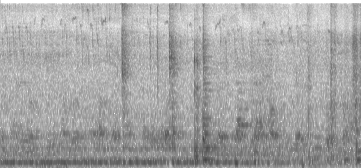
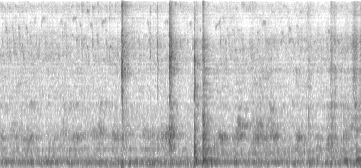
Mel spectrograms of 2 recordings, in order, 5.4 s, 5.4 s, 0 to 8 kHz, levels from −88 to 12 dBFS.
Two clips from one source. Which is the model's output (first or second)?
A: second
